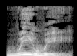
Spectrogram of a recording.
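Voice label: "weewee", British English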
